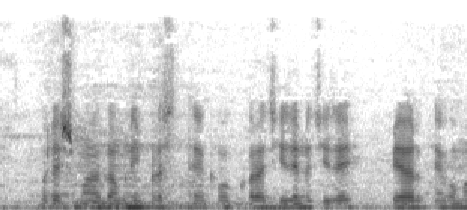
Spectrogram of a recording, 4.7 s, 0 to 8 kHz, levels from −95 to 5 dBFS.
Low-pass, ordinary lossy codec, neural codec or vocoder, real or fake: 7.2 kHz; AAC, 48 kbps; none; real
